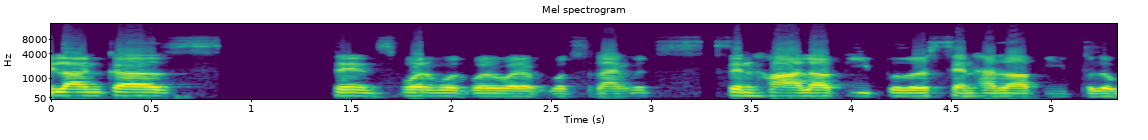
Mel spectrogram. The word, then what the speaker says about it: Sinhala: The language is called like Sinhala. Singhala, Sinhala. Singhala. Yeah. He told me, yeah, he said Sinhali or something.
